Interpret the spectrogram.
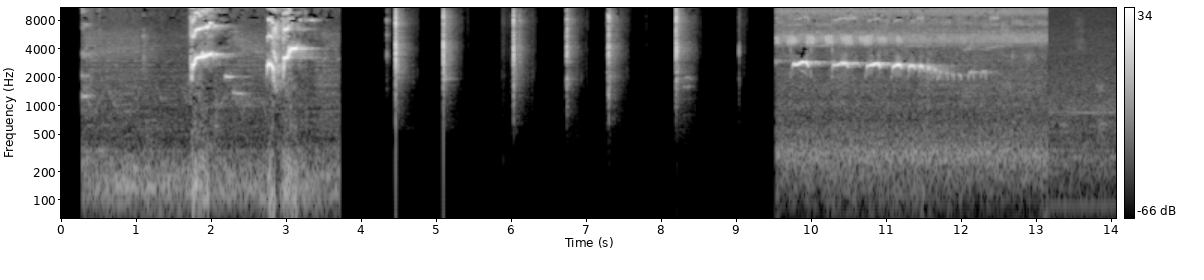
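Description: Two loud rising calls from a peacock, then a black woodpecker pecking at bark with seven single hard taps spaced a little over half a second apart. Then a quick series of bird notes falling in pitch, over a steady high hiss.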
